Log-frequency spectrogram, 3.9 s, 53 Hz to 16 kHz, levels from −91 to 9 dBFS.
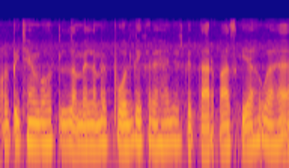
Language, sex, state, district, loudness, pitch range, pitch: Hindi, male, Uttar Pradesh, Jalaun, -17 LUFS, 120-130 Hz, 125 Hz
